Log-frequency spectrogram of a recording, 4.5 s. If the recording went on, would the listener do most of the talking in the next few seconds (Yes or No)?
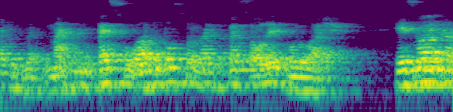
Yes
